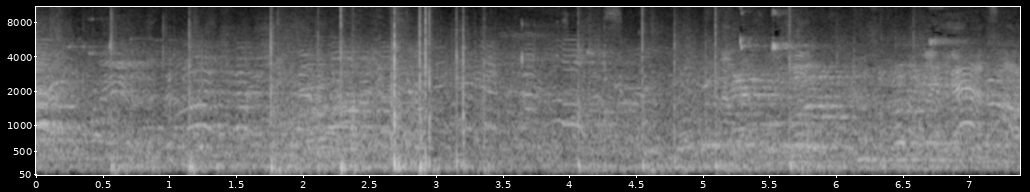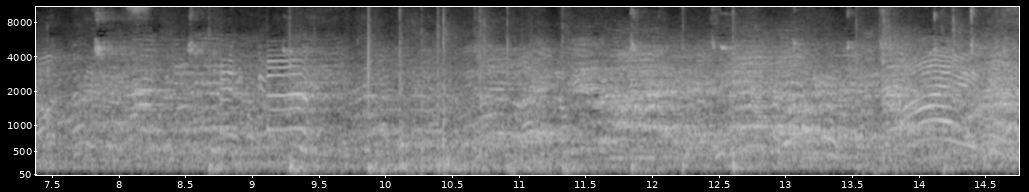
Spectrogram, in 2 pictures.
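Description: A basketball bouncing on a hardwood gym floor, with a cluster of sharp bounces about two to three seconds in, under steady talking and calling out from people in the gym.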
